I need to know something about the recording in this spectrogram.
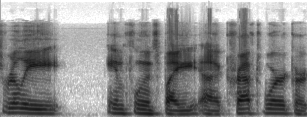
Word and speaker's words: Kraftwerk: craftwork or croft burke i'm never sure if i'm supposed to say it uh the way it would look to my american eyes or if i should pronounce it the way florian schneider would have pronounced it uh you gotta say like florian rossi's gonna okay all right then croft park um thank you so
